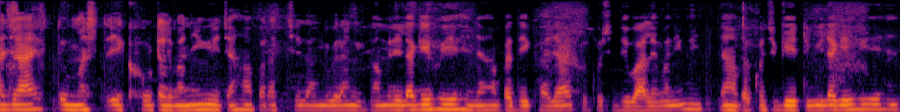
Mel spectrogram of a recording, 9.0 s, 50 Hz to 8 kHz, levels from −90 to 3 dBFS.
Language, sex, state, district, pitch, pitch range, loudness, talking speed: Hindi, male, Chhattisgarh, Korba, 120 Hz, 115-125 Hz, -30 LUFS, 225 wpm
